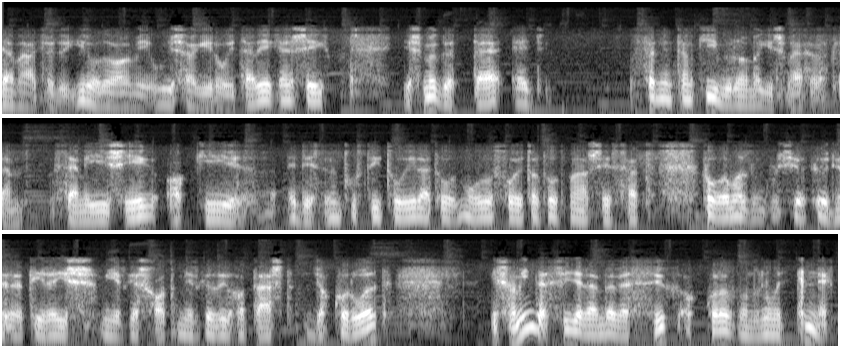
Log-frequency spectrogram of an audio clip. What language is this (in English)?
Hungarian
